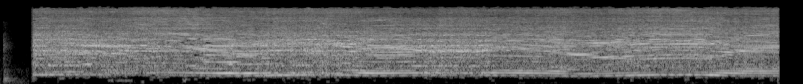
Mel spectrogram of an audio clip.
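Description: Angle grinder with a cut-off disc cutting through a high-speed-steel machine hacksaw blade. It is a loud, steady grinding with a whine that wavers slightly in pitch, and it starts and stops abruptly.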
